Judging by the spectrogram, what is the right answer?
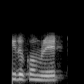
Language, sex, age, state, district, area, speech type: Bengali, female, 45-60, West Bengal, Alipurduar, rural, conversation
